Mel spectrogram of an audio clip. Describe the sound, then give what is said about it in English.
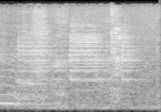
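An alarm going off, sounding as a few repeated high electronic beeping tones over a constant noisy background hum. “The alarm just went off.”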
